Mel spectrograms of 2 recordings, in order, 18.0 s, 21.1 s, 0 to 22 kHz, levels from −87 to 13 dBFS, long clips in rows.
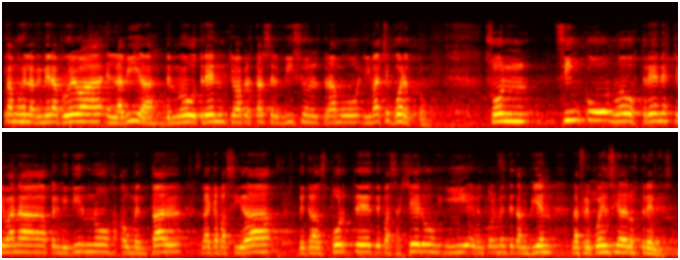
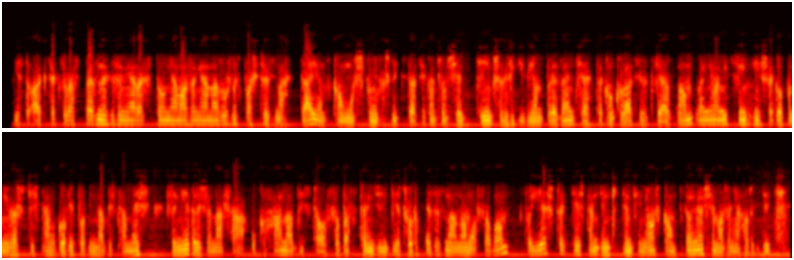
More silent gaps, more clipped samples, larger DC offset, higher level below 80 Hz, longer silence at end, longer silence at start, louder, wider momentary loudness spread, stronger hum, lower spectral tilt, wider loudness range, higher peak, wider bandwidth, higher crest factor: neither; neither; neither; about the same, -60 dBFS vs -64 dBFS; about the same, 0 s vs 0.05 s; second, 0 s vs 0.15 s; first, -20 LUFS vs -25 LUFS; first, 11 LU vs 5 LU; neither; second, -5.5 dB/octave vs -7.5 dB/octave; about the same, 4 LU vs 2 LU; about the same, -6 dBFS vs -8 dBFS; first, 11 kHz vs 8.2 kHz; about the same, 14 dB vs 16 dB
